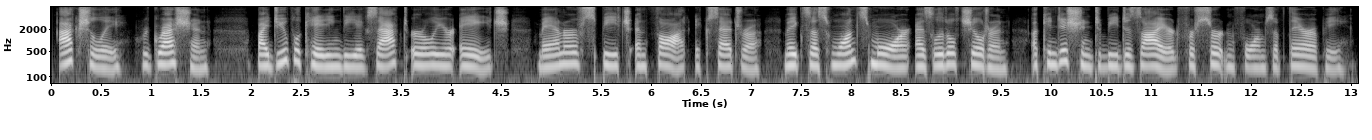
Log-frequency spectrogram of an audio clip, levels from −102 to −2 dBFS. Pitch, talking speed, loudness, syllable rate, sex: 195 Hz, 140 wpm, -22 LUFS, 4.6 syllables/s, female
